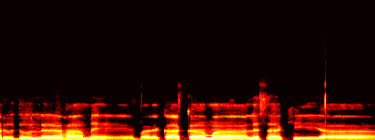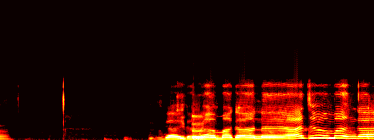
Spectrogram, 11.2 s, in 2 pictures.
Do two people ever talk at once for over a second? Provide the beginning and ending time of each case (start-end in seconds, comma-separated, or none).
none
